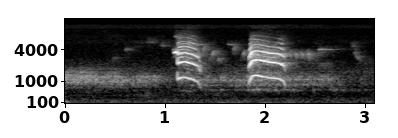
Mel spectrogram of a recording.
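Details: Common buzzards at a nest with two chicks in Tiszalök, Hungary, on 26 June 2022, rabbit brought for breakfast; two loud arched harmonic calls about a second apart, faint small-bird chirps behind.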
